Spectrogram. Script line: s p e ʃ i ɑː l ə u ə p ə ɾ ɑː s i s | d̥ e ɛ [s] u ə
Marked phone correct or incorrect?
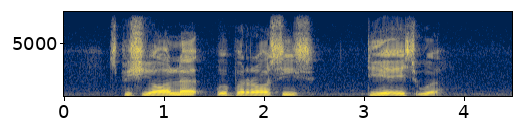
correct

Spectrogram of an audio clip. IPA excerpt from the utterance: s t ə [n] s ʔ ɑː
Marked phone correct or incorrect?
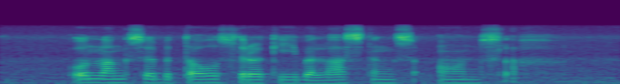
incorrect: ŋ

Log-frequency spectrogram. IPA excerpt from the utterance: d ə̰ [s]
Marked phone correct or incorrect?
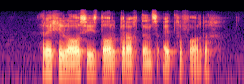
incorrect: χ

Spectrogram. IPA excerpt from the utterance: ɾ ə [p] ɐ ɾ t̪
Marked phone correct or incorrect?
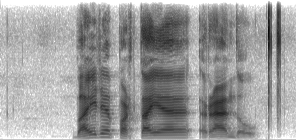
correct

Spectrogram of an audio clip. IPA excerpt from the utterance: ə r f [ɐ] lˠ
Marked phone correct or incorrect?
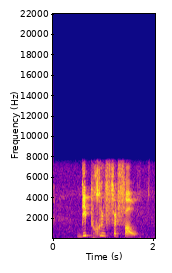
correct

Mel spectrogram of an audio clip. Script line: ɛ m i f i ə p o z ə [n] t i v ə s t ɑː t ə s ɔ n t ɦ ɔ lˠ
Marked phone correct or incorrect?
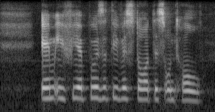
incorrect: none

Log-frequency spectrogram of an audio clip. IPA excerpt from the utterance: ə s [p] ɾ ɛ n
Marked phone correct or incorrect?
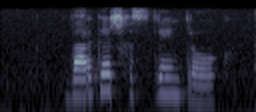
incorrect: t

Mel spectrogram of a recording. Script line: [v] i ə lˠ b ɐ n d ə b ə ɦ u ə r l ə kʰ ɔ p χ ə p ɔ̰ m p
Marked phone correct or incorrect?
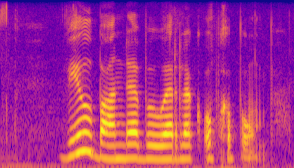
correct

